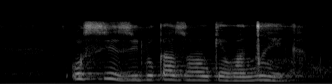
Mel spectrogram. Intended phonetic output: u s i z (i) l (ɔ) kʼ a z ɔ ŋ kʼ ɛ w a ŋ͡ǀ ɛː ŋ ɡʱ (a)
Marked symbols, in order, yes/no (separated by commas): yes, no, yes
